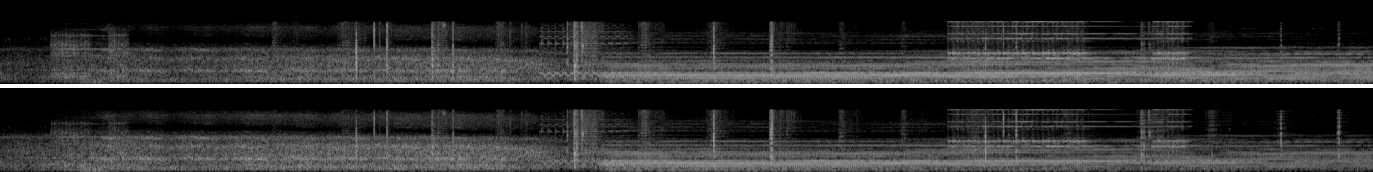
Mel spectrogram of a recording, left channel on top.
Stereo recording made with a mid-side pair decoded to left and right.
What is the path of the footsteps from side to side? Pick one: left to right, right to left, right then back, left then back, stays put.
left to right.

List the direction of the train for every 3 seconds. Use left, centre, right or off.
right, right, centre, left, left.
